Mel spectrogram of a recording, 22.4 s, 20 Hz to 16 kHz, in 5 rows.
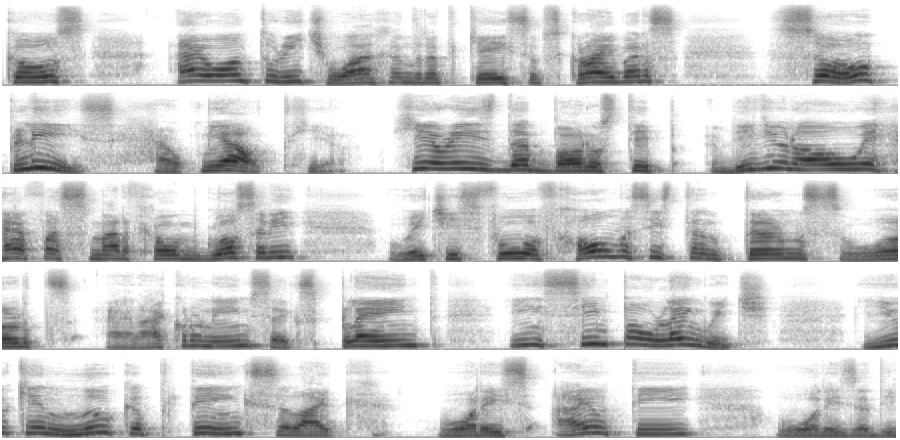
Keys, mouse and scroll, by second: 20.0-20.4 drag.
